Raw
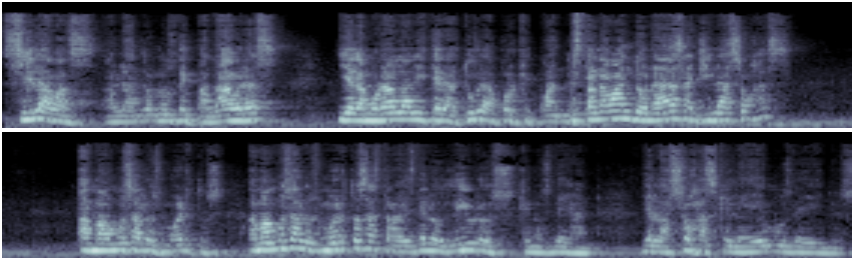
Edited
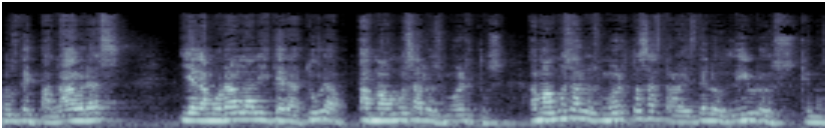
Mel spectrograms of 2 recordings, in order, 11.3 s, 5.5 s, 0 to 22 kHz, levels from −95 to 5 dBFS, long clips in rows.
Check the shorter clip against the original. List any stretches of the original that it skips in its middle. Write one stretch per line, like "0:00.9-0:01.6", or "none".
0:03.3-0:06.1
